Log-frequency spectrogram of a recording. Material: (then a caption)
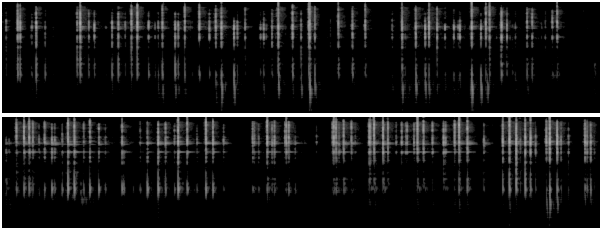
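Stainless steel. A pale green painted stainless steel tumbler bottle with a steel cap, held upright in both hands, is tapped rapidly with long black nails. The result is a quiet, continuous stream of bright, sharp metallic clicks that fade almost instantly, with irregular bursts and brief pauses.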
